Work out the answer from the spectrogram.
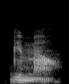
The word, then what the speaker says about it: Gimel: Gimel. It's a Same. GH. Same. Gimel. And the Gimel with the dagesh lene will be pronounced G.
